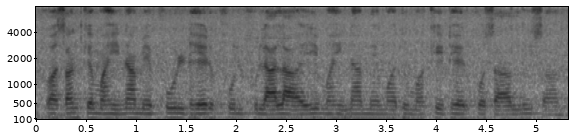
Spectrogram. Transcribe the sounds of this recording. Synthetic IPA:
ʋəsənd̪keməɦinamepʰulɖʱeɾpʰulpʰulalaəiməɦinameməd̪ʱuməkʰiɖʱeɾkosalisən

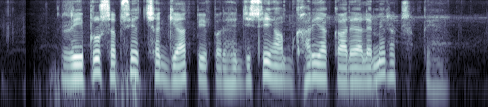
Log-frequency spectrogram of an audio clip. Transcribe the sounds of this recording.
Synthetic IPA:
ɾeːpɾosɐbseɐtːʃʰaɡjaːt̪̚peːpəɾɦɛd͡ʒɪseaːp̚ɡʱɐɾjakaːɾjaːləmẽɾɐkʰsɐ̥k̚t̪eɦɛ̃ː

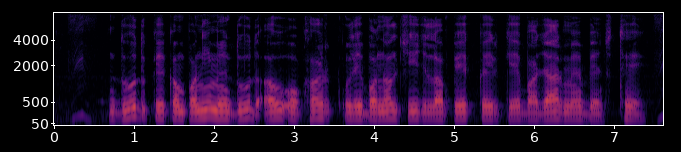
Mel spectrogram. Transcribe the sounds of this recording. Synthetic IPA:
d̪uːd̪kekə̃mpənimẽd̪uːd̪ə̰uokʰəɾlebənəlt͡ʃid͡ʒləpekːəɪɾkebaːd͡ʒaːɾmẽbẽːt͡ʃt̪ʰe

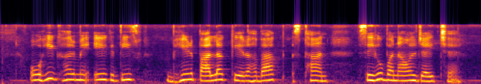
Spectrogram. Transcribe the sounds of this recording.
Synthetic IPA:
oːɦiɡʱəɾmẽʔeːkd̪iːs | bʱeːɽ̃paːləkːeɾəɦbaːkst̪ʰaːn | seɦubənaold͡ʒaːɪt̪̚t͡ʃʰɛ̰ː

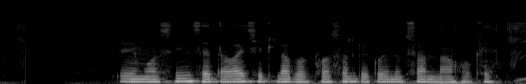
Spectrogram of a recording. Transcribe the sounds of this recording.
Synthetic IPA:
eːmɔːsiːnsed̪ɐʋaːit͡ʃʰɪʈlapɐɾpʰɔːsəlkekoːinʊksaːnːaɦoːkʰeː

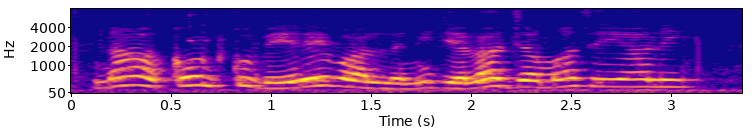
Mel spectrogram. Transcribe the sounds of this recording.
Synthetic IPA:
naːɐkɐwɳʈkuʋeːɾeːʋaːɭːɐnid͡ʒɛlaːd͡ʒɐmaːt͡ʃɛjaːli

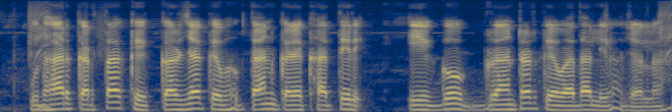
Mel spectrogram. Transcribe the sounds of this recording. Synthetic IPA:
ʊd̪ʱɦaːɾkəɾt̪akekəɾd͡ʒakebʱʊɡt̪aːnkəɾekʰaːt̪ɪɾ | eːkɡoɡɾãːɳʈəɾkeʋaːd̪aleːad͡ʒaːlaɦ

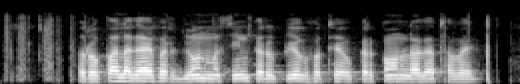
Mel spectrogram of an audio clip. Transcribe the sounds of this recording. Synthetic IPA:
ɾoːpaːləɡaːepəɾd͡ʒoːnməsiːnkaːɾʊpjoːɡɦoːt̪ʰeːoːkəɾkoːnlaːɡaːt̪ʰəʋəeː

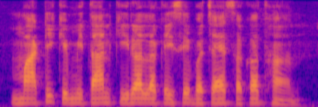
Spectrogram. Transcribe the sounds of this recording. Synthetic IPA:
maːʈikemit̪aːnkiːɾaləkəɪsebət͡ʃaːesəkət̪ɦən

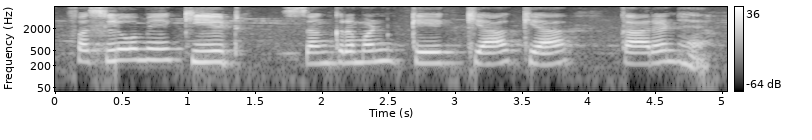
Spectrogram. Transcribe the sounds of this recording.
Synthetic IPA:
fʰɐslõmẽkiːʈʰ | sə̃ŋkɾəməɳkekjaːkjaː | kaːɾəɳ̃ɦɛ̰ː

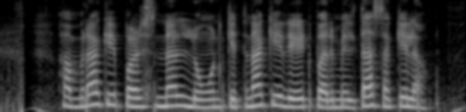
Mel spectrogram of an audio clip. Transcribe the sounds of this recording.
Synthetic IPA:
hɐmɾakepəɾsnəlːoːnkɪt̪nakeɾeːʈpɐɾmɪlt̪asɐkeːlaː

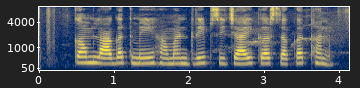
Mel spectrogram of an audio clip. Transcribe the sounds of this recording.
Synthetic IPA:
kəmlaːɡət̪mẽɦəmənɖɾipsɪt͡ʃaːikəɾsəkət̪ɦən

